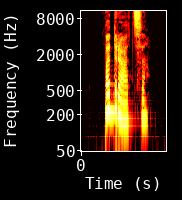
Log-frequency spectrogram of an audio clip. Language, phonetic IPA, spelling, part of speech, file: Russian, [pɐˈdrat͡sːə], подраться, verb, Ru-подраться.ogg
- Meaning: 1. to fight, to scuffle 2. passive of подра́ть (podrátʹ)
